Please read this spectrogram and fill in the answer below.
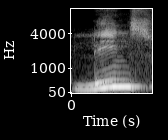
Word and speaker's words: Klein: एक very important group है ये, लीन्स फोर ग्रुप। लीन क्या है कि साइंटिस्ट का नाम है, KLEIN, है ना। लीन कहते हैं, के साइलेंट है इसमें, क्लीन नहीं कहेंगे। लीन्स 4 ग्रुप, 4 इसलिए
